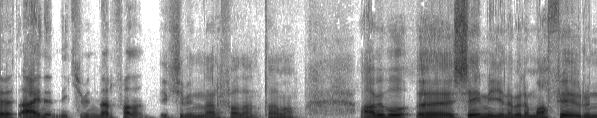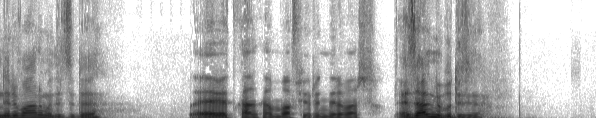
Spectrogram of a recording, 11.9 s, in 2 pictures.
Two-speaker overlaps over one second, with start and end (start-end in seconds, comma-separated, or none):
none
